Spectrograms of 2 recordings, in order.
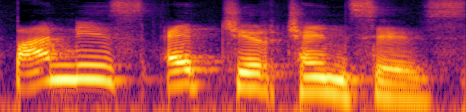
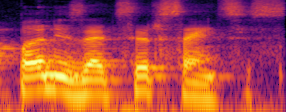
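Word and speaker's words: panem et circenses: ou pão e jogos a pronúncia em latim sabe como é que é panis enses mas tudo bem se a gente falar panis ET circenses aliás às vezes aparece grafado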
